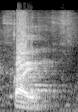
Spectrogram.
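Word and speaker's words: χ: This is pronounced as काय. Pronunciation है काय.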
